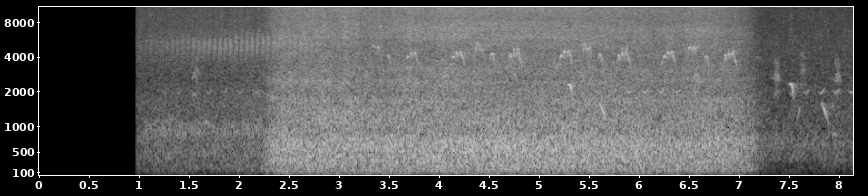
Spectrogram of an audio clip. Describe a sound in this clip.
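Wind rushes loudly past.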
